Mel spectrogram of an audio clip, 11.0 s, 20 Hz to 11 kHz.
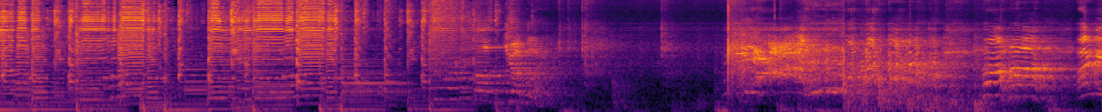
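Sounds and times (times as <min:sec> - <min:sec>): man's loud voice: 0:04.4 - 0:05.6, 0:10.0 - 0:11.0.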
